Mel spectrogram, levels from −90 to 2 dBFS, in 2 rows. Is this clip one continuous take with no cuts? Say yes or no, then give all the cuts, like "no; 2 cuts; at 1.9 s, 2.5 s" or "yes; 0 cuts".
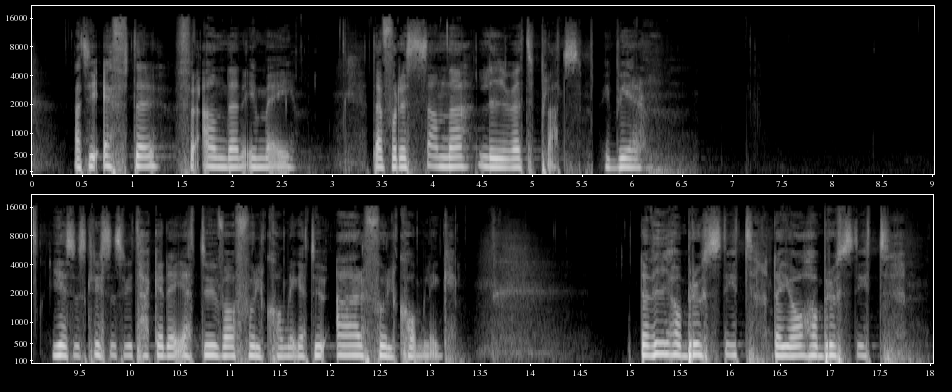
no; 1 cut; at 5.6 s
